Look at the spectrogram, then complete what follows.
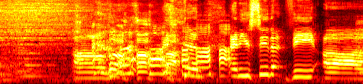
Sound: laughs

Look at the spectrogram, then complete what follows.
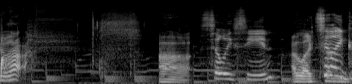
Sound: inhales

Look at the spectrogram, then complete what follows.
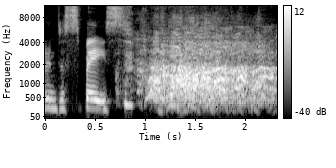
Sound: laughter

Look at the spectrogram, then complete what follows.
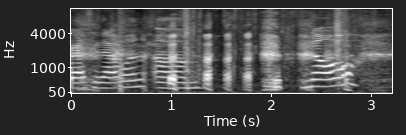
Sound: laughs

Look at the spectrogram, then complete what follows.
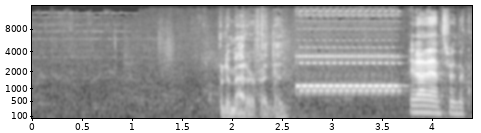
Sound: telephone ringing

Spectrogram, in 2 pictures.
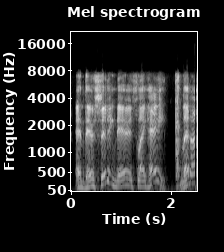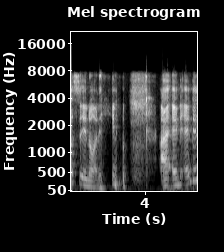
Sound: laugh

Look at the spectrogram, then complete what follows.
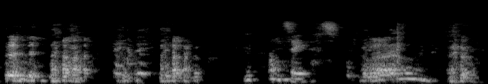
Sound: chuckles; people chuckle

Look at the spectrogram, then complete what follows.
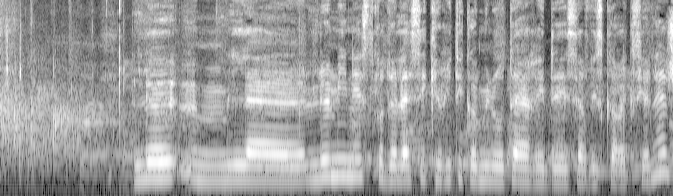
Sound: applause

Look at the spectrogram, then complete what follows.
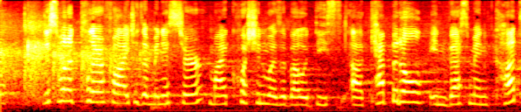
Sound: applause

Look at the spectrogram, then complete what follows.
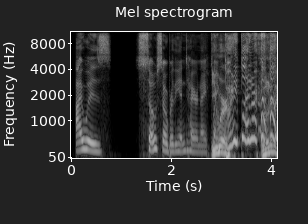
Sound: laughs

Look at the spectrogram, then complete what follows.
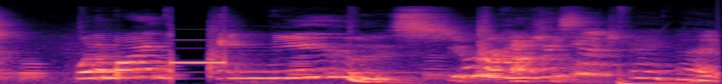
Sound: beep

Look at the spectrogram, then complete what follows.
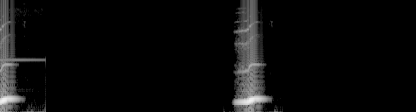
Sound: phone dings; text message whooping

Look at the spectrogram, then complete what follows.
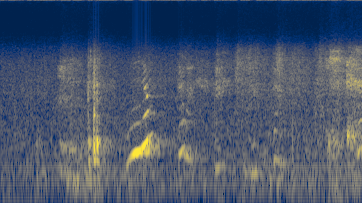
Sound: humming

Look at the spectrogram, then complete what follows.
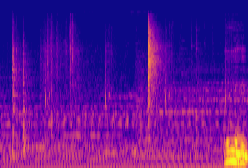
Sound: snap

